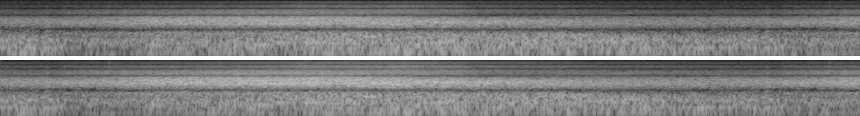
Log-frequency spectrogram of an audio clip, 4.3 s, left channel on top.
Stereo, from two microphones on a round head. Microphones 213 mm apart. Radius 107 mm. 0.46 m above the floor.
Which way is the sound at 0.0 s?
35° right (ahead or behind).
